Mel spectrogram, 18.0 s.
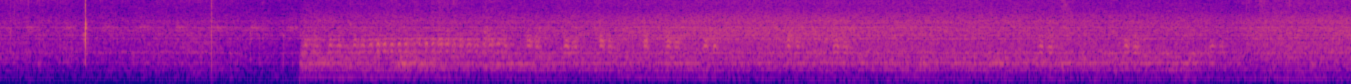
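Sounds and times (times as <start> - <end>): bird chirping: 0.4 - 16.4
faint low hum: 3.9 - 18.0.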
